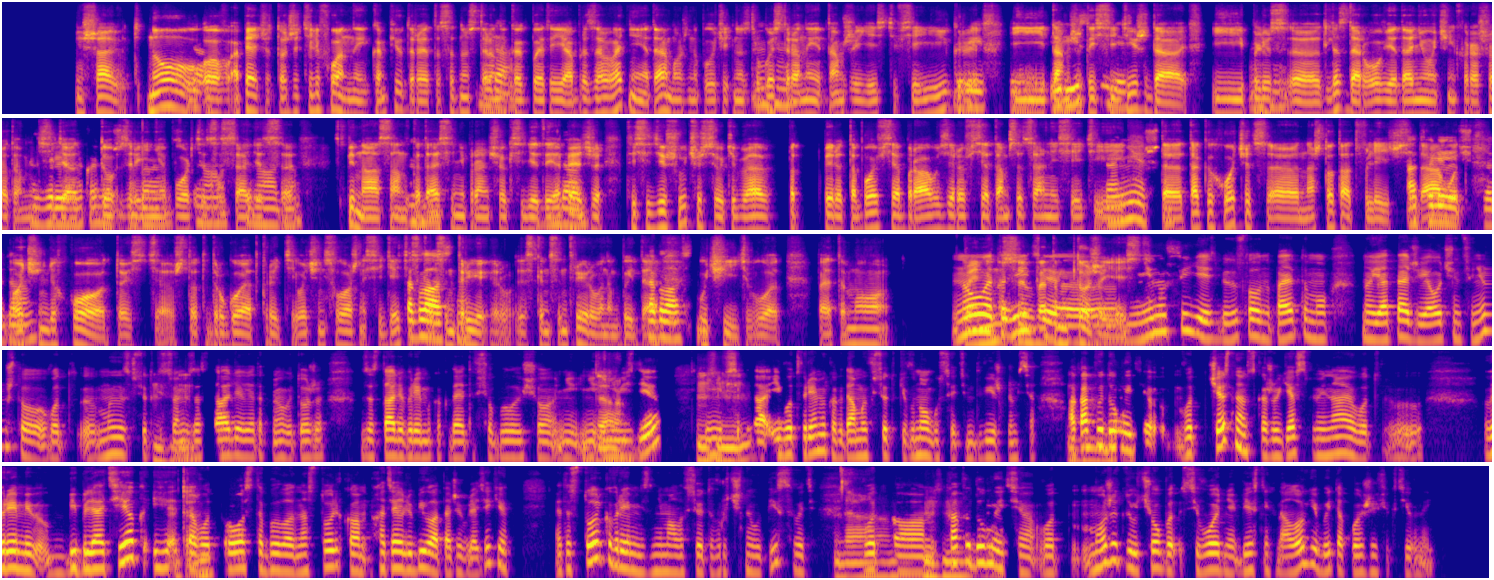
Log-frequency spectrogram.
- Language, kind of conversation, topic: Russian, unstructured, Как ты думаешь, технологии помогают учиться лучше?
- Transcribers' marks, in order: other background noise; "свои" said as "ои"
